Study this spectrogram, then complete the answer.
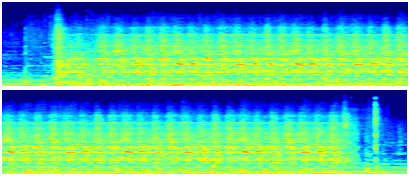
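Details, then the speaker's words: Cold start of a carburetted petrol engine after fuel pump priming to fill the float chambers: steady cranking for about seven seconds without catching, as fuel prime is not yet reached; it starts once fuel pressure builds. "Sounds like we haven't quite got the fuel prime yet. Oh, very nearly."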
